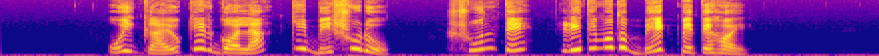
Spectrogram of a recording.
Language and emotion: Bengali, disgusted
